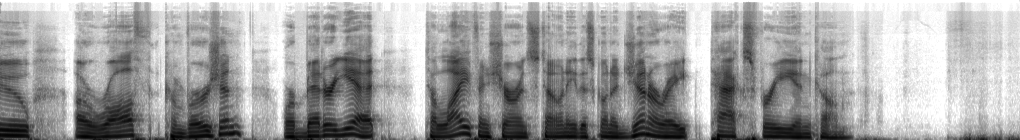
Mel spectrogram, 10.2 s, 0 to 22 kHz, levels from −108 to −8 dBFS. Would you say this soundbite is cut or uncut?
uncut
